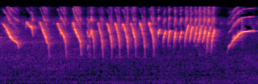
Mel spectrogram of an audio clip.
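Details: Spanish Timbrado canary, song meant for training: quick falling whistles speed into a rapid trill, then a metallic rattling phrase and two rising slurred whistles.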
